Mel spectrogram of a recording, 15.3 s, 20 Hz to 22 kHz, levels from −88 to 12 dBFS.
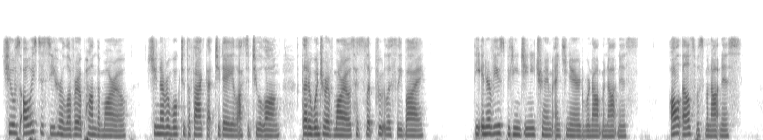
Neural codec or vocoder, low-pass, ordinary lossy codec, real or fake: none; 7.2 kHz; Opus, 24 kbps; real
